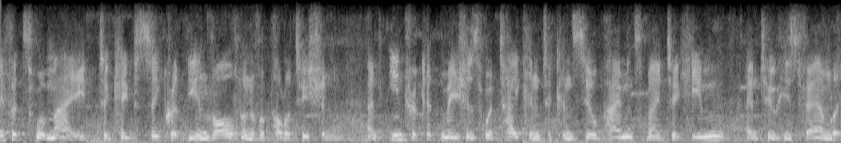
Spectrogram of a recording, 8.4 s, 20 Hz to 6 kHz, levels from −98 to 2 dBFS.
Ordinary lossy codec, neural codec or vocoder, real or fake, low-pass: Opus, 24 kbps; autoencoder, 48 kHz, 128 numbers a frame, DAC-VAE, trained on Japanese speech; fake; 5.4 kHz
